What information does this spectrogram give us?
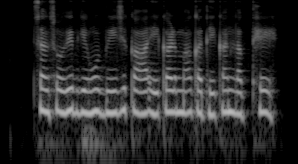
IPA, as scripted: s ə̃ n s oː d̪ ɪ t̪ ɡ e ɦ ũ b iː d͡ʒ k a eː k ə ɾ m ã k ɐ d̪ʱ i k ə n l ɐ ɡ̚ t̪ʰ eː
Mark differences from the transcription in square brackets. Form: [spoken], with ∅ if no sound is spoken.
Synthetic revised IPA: s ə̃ n s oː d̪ ɪ t̪ ɡ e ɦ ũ b iː d͡ʒ k a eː k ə [ɽ] m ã k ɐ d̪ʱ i k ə n l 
